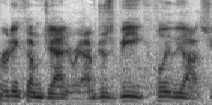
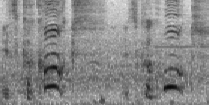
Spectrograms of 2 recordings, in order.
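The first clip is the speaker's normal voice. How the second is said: put-on thick-sounding local Boston accent; 4 dB quieter than usual. Saying a remembered web address out loud, in a boston accent. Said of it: "He sounds like I'm from Boston".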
